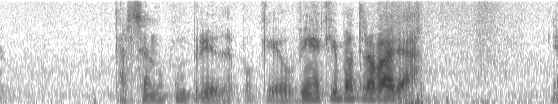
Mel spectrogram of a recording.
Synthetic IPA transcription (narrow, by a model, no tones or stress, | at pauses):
t̪asẽnd̪ʊkũmpɾid̪ɐpoɾkḛewvĩɲakipɾɐt̪ɾaβaʎa̰ɾ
